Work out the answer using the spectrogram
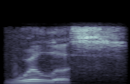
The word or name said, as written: Willis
